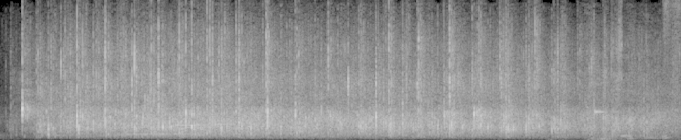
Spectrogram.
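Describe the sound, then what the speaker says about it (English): Conference audience applauding a keynote speaker at a UX talk, a dense, steady clapping from a large crowd that continues loudly throughout, slightly thinning toward the end. "let's put together a big round of applause for our keynote speaker, Kevin Liang"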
